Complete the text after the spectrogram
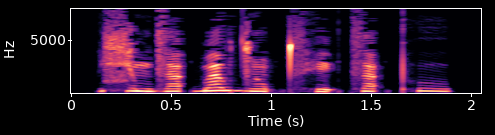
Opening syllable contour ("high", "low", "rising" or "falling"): high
